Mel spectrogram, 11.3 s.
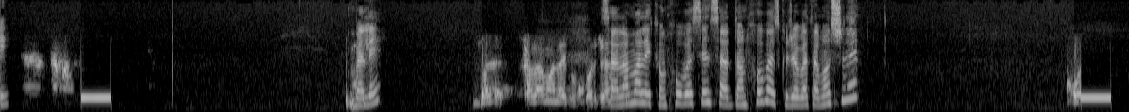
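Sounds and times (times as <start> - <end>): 
speech: 0.0 - 0.3, 3.5 - 3.9, 4.7 - 8.7
telephone busy tone after a dropped call: 0.8 - 1.2, 10.7 - 11.2.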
